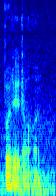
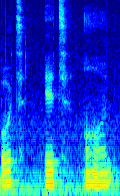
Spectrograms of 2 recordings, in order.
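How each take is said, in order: First: The words run together as one word. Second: Each word is said separately. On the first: "just as a single word" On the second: "Instead of saying put it on"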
